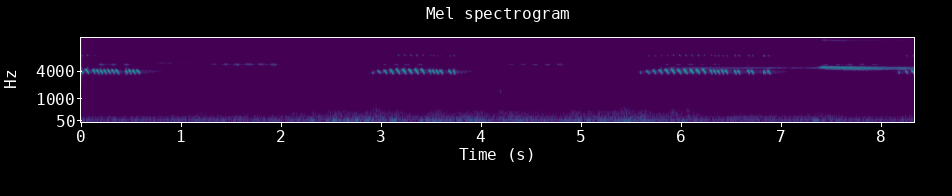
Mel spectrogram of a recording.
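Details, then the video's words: Autumn cricket chorus from Narita, Chiba, Japan, on a TASCAM Portacapture X8: brief high pulsed trills repeat every few seconds with quiet gaps, faint distant tones between, ending with a sustained ringing note. "秋の音 スズムシとコオロギの鳴き声 - Sounds of autumn, chirping of crickets and crickets"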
